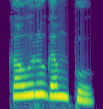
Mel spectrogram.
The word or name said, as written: ಕೌರುಗಂಪು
